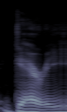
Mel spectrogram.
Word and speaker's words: Gerry: Uh so we've gone along with all of these authorities on the pronunciation of his name as Gary here.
